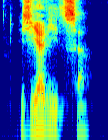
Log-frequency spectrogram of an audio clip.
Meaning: to appear
- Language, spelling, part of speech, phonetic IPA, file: Belarusian, з'явіцца, verb, [zʲjaˈvʲit͡sːa], Be-з’явіцца.ogg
